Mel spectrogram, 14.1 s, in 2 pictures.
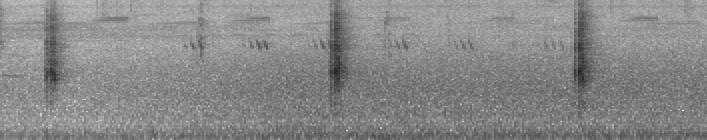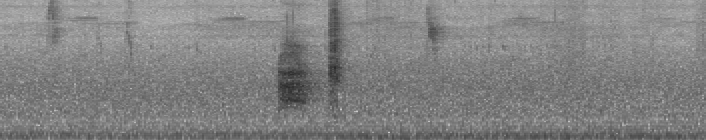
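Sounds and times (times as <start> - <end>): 
Taiwan blue magpie in Zhiben, Taitung: 0.0 - 14.0.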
